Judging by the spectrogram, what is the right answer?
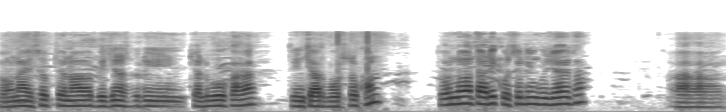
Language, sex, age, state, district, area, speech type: Santali, male, 45-60, Jharkhand, Bokaro, rural, spontaneous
